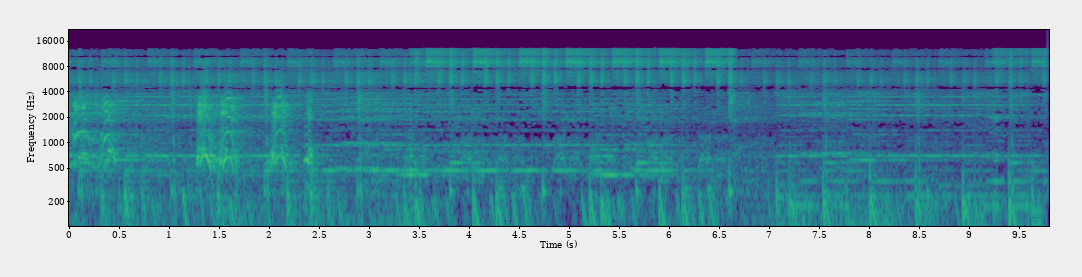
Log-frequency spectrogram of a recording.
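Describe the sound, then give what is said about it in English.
A dog barks repeatedly in short, loud bursts with a few yips and whimpers mixed in, continuing throughout over a busy background. “You're …, but you're a dog.”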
